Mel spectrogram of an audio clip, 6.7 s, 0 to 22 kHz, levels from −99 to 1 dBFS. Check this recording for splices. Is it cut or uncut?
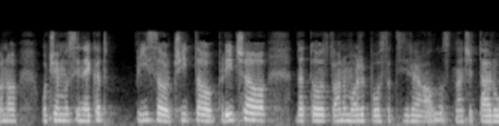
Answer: uncut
